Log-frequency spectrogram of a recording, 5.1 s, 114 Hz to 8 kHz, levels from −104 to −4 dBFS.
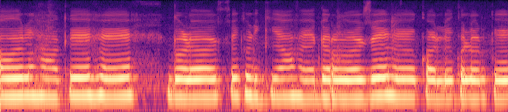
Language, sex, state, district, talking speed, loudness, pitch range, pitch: Hindi, female, Odisha, Malkangiri, 155 wpm, -12 LUFS, 195-210 Hz, 200 Hz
